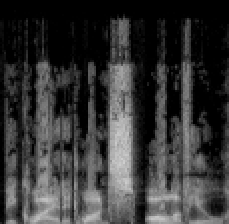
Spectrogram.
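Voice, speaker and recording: Storybook: male reader as a severe old badger, deep and unhurried, dry close recording. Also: very animated, no echo, full character voice. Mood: severe scolding. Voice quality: gruff, severe, measured. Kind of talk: audiobook character voice.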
